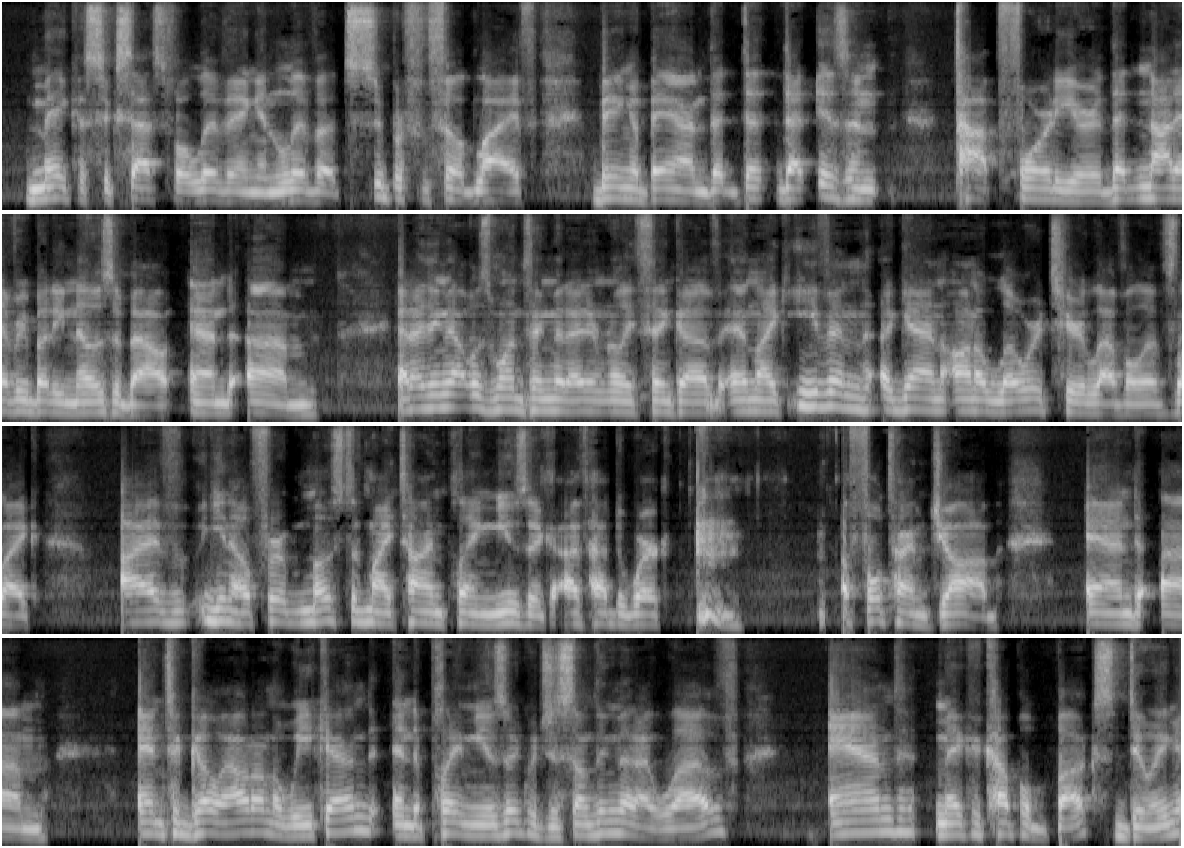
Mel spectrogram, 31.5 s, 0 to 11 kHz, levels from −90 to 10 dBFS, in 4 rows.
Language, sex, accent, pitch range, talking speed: English, male, American, 115-140 Hz, 175 wpm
